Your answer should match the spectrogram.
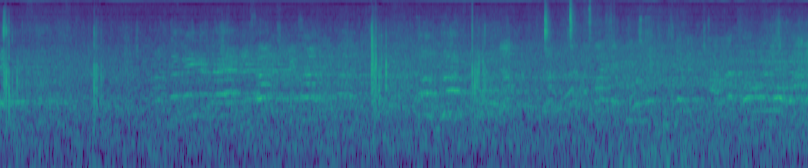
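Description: Faint stadium crowd and player voices from the pitch during a field hockey match, with a few sharp clicks of hockey sticks hitting the ball: one at the start, one about a second in, and two more around four to five seconds.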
